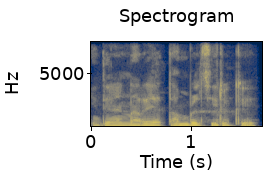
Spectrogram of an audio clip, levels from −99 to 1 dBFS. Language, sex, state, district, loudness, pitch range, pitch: Tamil, male, Tamil Nadu, Kanyakumari, -18 LUFS, 80-95 Hz, 90 Hz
